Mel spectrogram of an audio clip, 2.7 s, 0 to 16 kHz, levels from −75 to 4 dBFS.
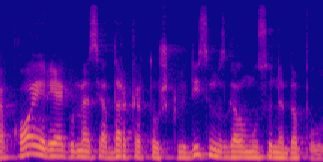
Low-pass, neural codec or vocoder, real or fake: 14.4 kHz; autoencoder, 48 kHz, 128 numbers a frame, DAC-VAE, trained on Japanese speech; fake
